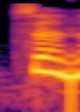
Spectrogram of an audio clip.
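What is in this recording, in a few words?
"zen4", Mandarin Chinese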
